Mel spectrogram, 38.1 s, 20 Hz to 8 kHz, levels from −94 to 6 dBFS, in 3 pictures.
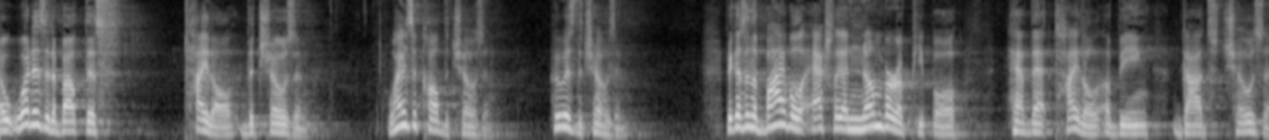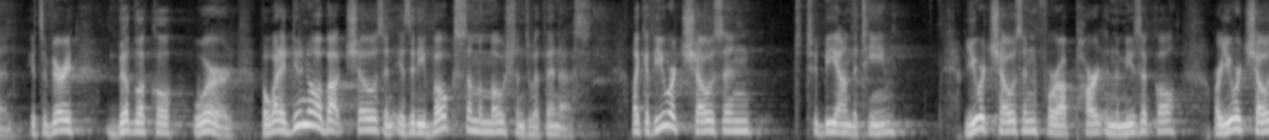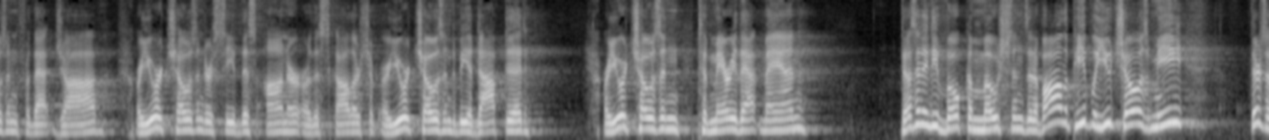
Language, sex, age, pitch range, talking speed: English, male, 40-59, 125-175 Hz, 185 wpm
